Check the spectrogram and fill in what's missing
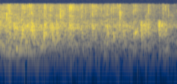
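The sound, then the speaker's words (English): An audience breaks into steady applause for volunteers, a dense wash of many hands clapping at a fairly even level for a few seconds with no voices standing out. “Round of applause for my volunteers, please.”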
